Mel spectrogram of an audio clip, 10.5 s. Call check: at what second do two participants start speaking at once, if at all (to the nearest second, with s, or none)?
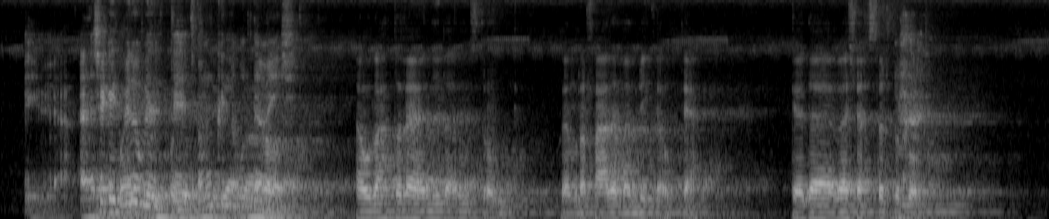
1 s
